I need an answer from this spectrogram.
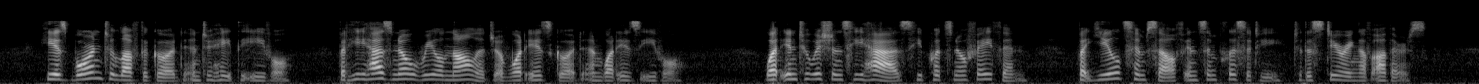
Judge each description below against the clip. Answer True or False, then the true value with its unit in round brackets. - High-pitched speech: True (210 Hz)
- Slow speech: False (185 wpm)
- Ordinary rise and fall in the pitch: True (3.9 semitones)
